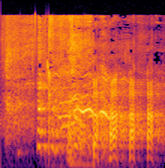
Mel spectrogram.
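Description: People laughing, starting about half a second in, with one high wavering voice on top.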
